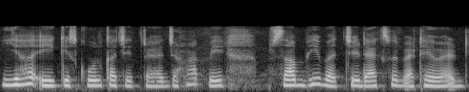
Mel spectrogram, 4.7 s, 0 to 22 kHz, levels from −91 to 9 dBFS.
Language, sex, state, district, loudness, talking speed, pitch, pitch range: Hindi, female, Jharkhand, Ranchi, -17 LUFS, 180 wpm, 195 Hz, 185-210 Hz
